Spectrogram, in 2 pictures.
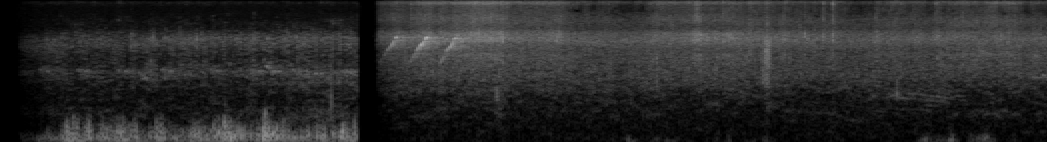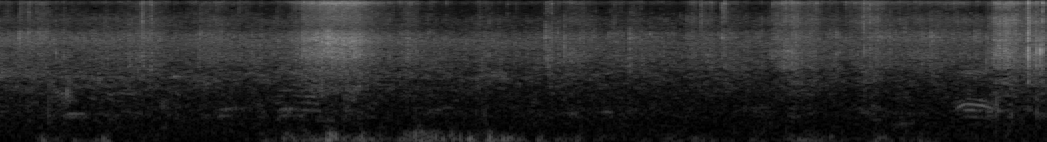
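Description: A loud, choppy low rumble that cuts off suddenly about two seconds in. Then a quiet rural background with faint bird chirps and soft, irregular rustling of a cow cropping grass and weeds.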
